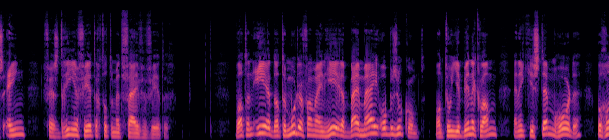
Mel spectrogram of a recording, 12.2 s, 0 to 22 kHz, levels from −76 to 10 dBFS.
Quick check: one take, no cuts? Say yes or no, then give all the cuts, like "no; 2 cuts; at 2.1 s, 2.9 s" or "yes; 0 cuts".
no; 1 cut; at 8.6 s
